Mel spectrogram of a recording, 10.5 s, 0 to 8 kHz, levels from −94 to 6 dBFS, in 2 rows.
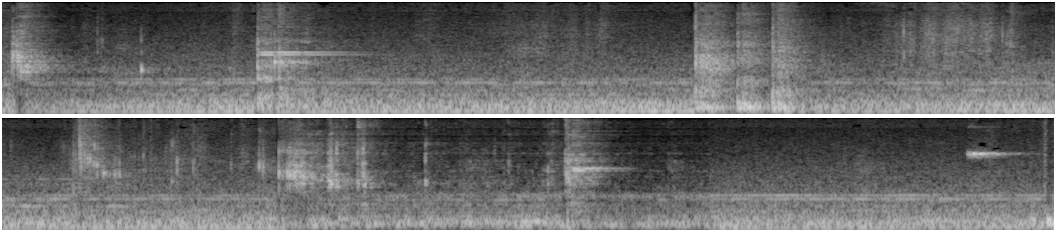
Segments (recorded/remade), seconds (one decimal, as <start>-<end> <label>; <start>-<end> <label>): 0.0-6.7 recorded; 6.7-8.8 remade; 8.8-10.5 recorded

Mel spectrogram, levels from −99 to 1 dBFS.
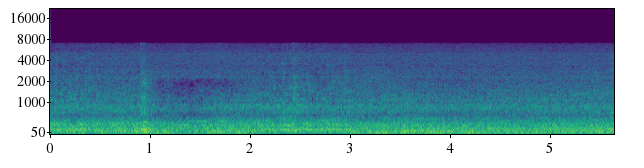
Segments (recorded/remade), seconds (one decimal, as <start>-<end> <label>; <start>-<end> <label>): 0.0-0.5 remade; 0.5-2.1 recorded; 2.1-3.0 remade; 3.0-5.6 recorded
